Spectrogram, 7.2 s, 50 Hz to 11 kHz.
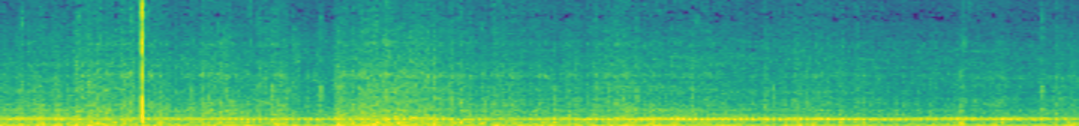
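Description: A Triumph T120 motorcycle engine pulls steadily at low revs, a continuous close, loud drone with a constant hum and heavy wind rush throughout, no talking.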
